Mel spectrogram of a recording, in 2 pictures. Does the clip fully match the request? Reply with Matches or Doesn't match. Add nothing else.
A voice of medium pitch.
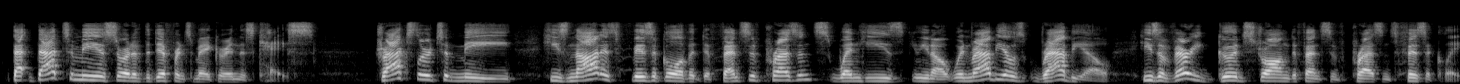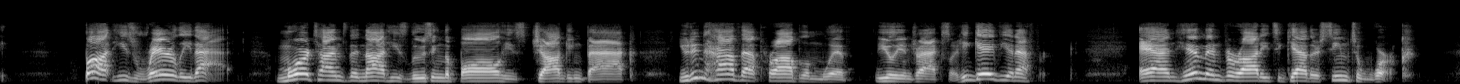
Matches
